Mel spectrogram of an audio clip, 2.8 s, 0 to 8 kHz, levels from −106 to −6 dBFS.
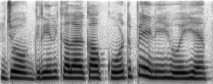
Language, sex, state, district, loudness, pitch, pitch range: Hindi, female, Jharkhand, Garhwa, -13 LUFS, 220 Hz, 210-225 Hz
